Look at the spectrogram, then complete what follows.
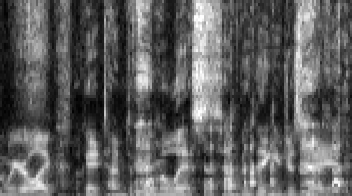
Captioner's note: laughs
